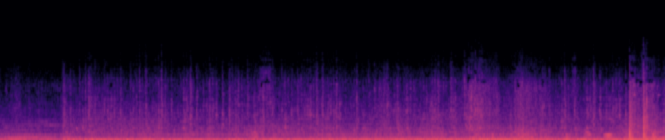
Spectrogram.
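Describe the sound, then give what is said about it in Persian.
A car engine idles and runs steadily, producing a continuous low, humming drone with a slight rumble that stays fairly loud throughout. “قرار نبود کسی ماشین رو بیرون ببره.”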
